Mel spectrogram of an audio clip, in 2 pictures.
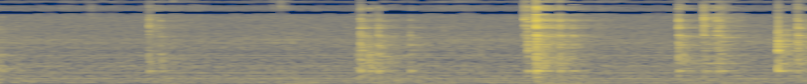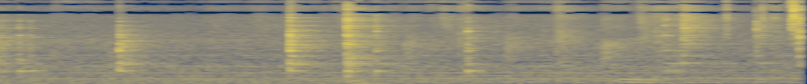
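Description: Wooden chopsticks scraping and tapping against a nonstick frying pan as stir-fried shrimp are pushed out of it into a bowl: about a dozen irregular clinks and scrapes.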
